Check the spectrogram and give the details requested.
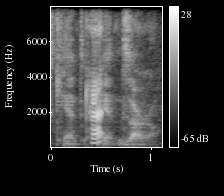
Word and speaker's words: Catanzaro: Yeah, it's not Cotton, it's Catanzaro.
